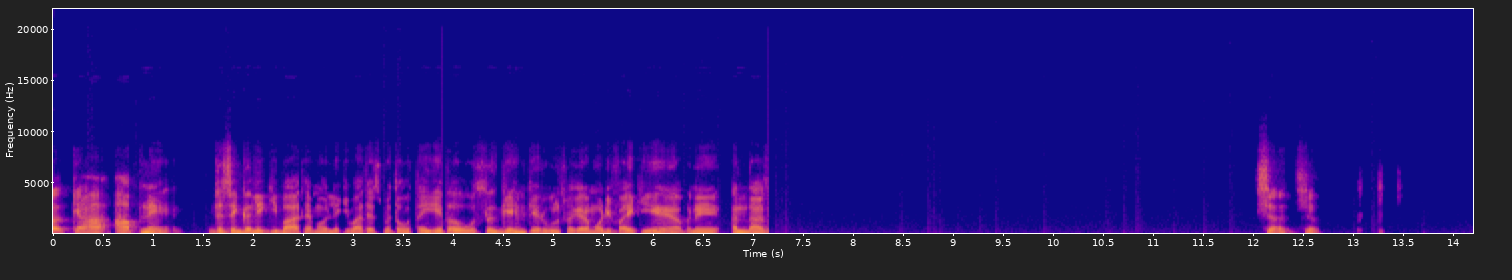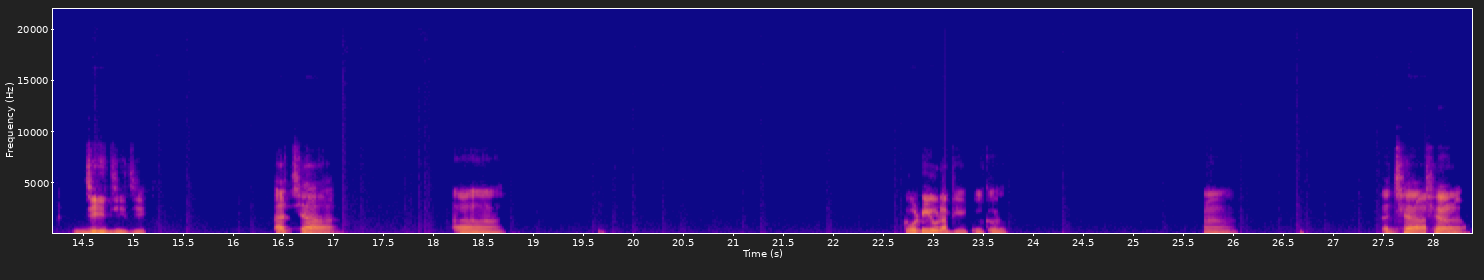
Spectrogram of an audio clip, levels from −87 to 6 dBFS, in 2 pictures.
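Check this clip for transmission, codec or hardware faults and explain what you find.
There's one kind of fault here, damaged data in a compressed stream, turning up four times: 3.89–3.92 s, 7.15–7.18 s, 23.12–23.15 s and 27.92–27.95 s. Corrupted bytes made the decoder misread frames and lose sync, so each spot gives a brief glitch of about 30 ms, a chirp, squawk, click or short hole.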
